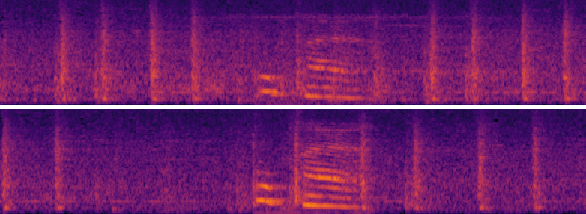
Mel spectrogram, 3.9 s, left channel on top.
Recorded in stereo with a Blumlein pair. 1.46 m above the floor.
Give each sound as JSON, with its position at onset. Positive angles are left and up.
{"t": 1.7, "sound": "a child speaking", "azimuth_deg": -45, "distance_m": 2.5}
